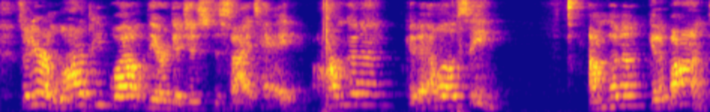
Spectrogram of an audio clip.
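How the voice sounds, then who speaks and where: Amid noticeable background noise and audible room echo, a woman speaks in a high pitch with an animated tone and lively intonation. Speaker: auto transport broker trainer and vlogger. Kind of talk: casual vlog talk to camera. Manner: fast.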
